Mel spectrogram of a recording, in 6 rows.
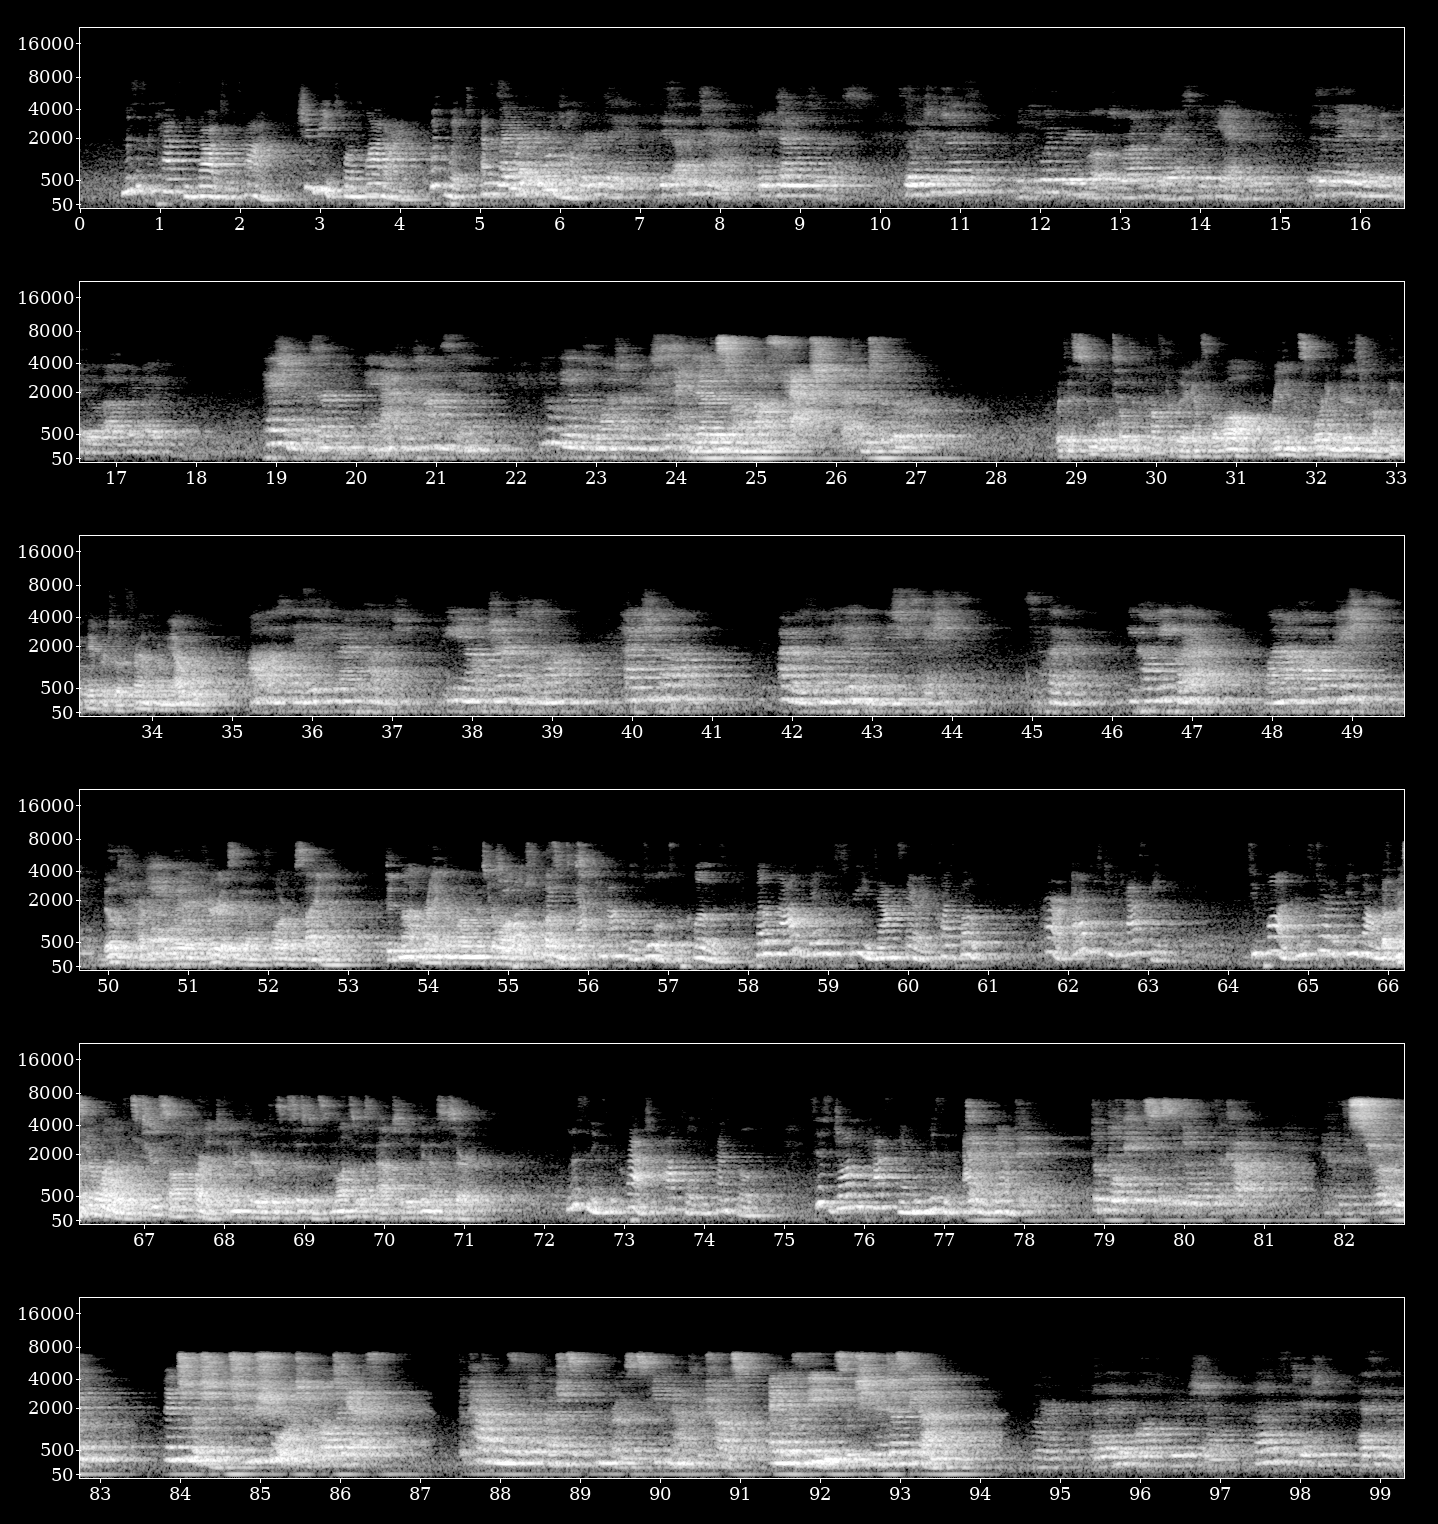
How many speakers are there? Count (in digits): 6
